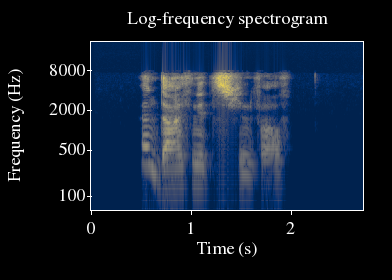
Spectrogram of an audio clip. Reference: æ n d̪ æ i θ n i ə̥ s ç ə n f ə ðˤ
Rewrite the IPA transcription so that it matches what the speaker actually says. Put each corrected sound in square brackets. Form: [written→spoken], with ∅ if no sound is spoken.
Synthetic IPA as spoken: æ n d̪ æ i θ n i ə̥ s ç ə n f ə ðˤ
